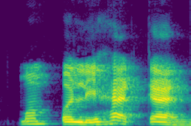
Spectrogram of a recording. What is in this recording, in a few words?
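"memperlihatkan", Malay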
